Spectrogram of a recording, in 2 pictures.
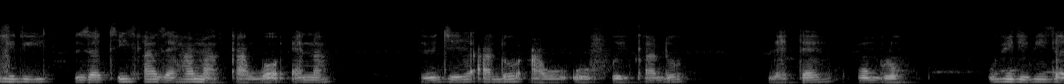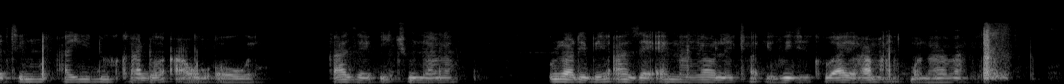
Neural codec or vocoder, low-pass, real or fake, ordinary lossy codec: none; 7.2 kHz; real; Opus, 16 kbps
